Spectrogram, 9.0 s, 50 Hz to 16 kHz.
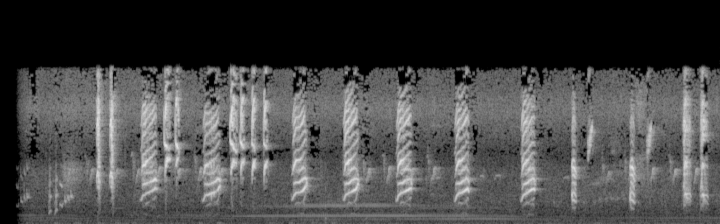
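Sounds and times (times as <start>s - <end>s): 
Long-tailed shrike harsh rasping song in the morning: 1.6s - 8.7s.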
